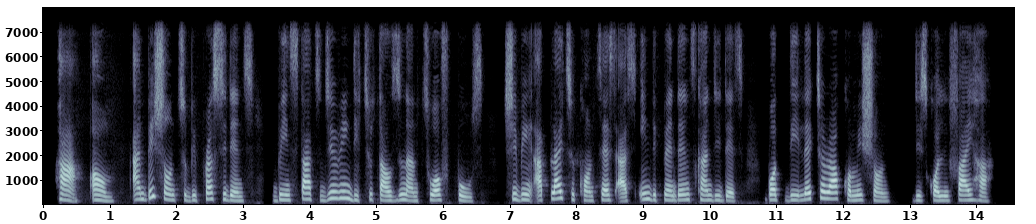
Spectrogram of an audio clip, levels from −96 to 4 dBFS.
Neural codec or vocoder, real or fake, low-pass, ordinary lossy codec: codec, 16 kHz, 0.9 kbps, LongCat-Audio-Codec; fake; 7.2 kHz; none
